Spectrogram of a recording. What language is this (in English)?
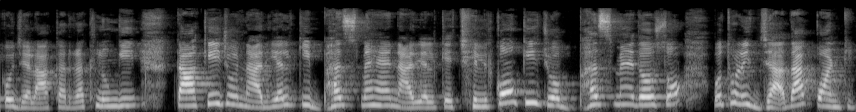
Hindi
